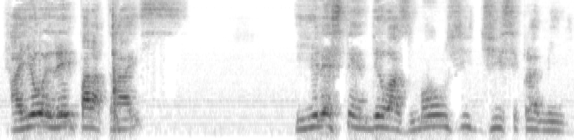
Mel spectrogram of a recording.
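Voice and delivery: ordinary delivery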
